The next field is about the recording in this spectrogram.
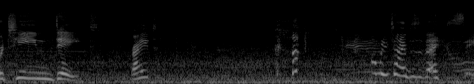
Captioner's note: laughs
